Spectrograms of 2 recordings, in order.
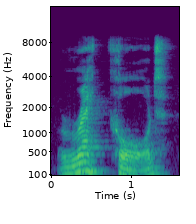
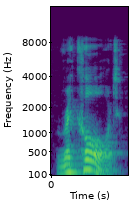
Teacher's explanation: So in the first word we have a longer vowel sound as in record and in the second word we have a shorter vowel sound on the e sound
